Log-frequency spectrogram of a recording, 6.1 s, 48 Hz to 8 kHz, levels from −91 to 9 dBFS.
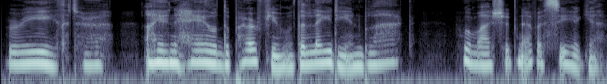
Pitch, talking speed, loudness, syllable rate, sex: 160 Hz, 170 wpm, -20 LUFS, 5.0 syllables/s, female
